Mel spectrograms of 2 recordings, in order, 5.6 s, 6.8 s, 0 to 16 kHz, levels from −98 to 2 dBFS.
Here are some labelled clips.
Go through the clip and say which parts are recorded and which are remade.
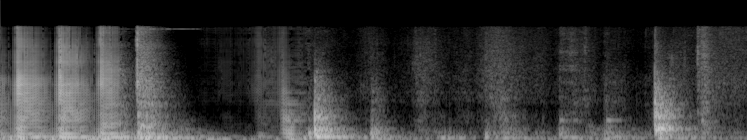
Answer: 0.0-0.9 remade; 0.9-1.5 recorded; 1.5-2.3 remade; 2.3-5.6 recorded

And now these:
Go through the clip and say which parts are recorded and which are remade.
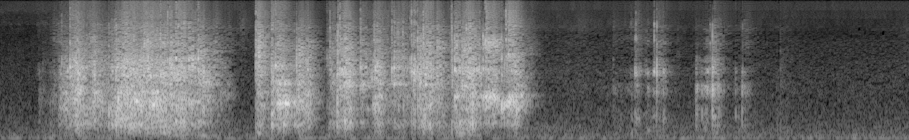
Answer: 0.0-6.8 recorded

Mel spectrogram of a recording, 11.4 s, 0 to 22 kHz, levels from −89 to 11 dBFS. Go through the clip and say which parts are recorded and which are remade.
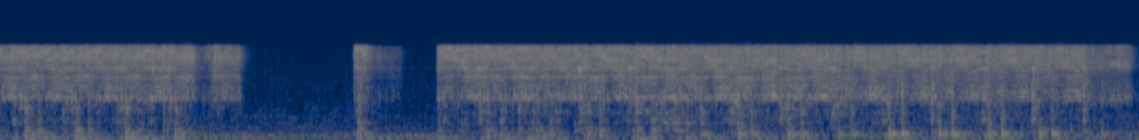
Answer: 0.0-11.4 remade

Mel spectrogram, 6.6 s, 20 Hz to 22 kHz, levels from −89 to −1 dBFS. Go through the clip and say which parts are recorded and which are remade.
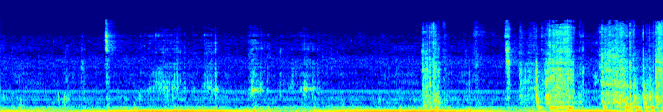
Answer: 0.0-2.7 recorded; 2.7-4.1 remade; 4.1-6.6 recorded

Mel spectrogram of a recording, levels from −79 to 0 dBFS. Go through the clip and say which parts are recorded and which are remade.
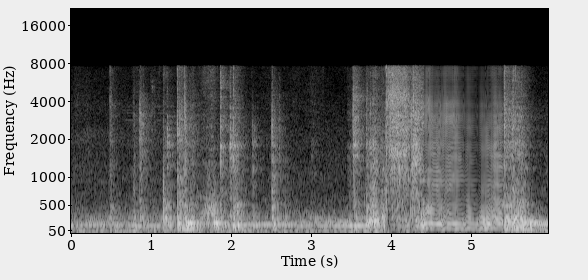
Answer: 0.0-4.4 recorded; 4.4-5.4 remade; 5.4-6.0 recorded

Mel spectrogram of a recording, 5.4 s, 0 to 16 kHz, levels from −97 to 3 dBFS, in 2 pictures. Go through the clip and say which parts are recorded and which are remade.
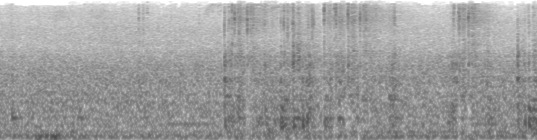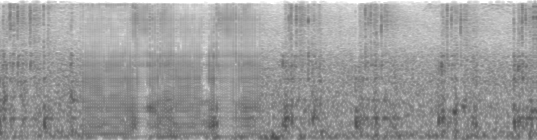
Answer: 0.0-3.1 recorded; 3.1-4.0 remade; 4.0-5.4 recorded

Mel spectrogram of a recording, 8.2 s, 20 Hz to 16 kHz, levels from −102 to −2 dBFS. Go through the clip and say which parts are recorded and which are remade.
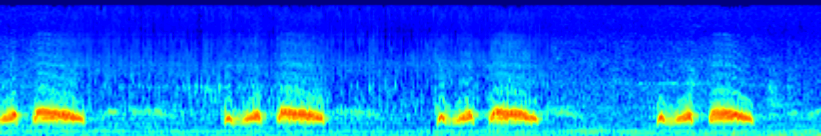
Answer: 0.0-0.6 recorded; 0.6-5.5 remade; 5.5-8.2 recorded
